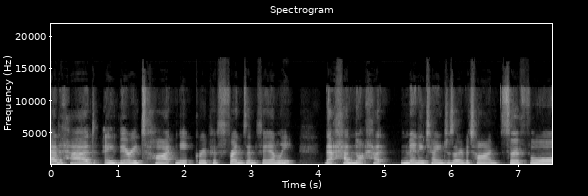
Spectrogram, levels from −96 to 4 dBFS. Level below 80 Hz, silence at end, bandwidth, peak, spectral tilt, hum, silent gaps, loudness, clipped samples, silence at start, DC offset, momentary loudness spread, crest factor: -68 dBFS; 0 s; 14.5 kHz; -14 dBFS; -5 dB/octave; none; none; -30 LUFS; under 0.1%; 0 s; under 0.1%; 6 LU; 16 dB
